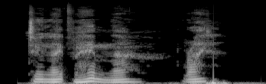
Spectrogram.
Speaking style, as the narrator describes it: Remus sighed

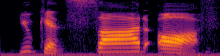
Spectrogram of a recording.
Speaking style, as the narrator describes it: the boy yelled

